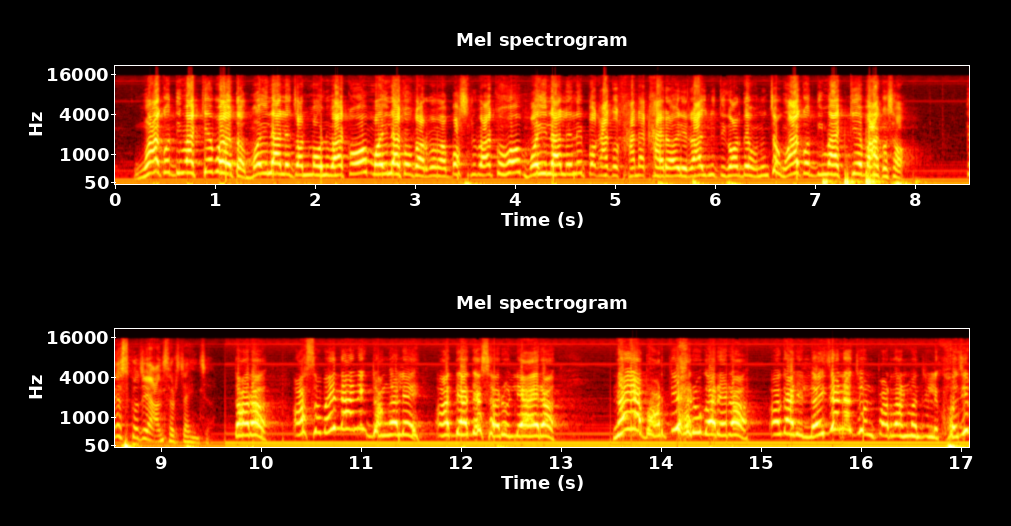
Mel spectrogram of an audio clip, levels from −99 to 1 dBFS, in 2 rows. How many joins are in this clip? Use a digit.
1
